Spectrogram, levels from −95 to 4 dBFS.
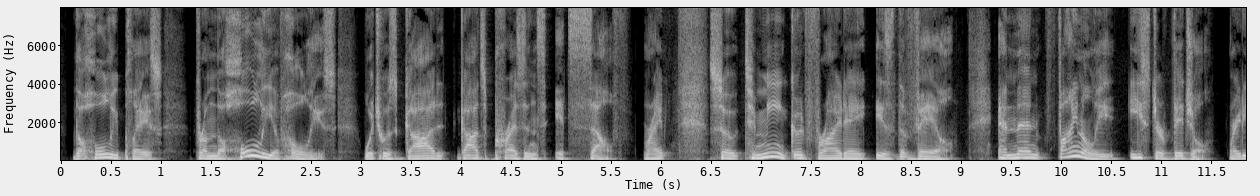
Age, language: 30-49, English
